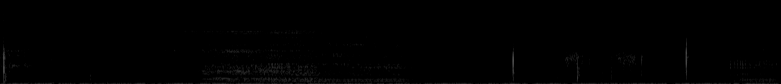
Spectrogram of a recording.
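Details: Three people snoring at the same time in one room: low, rumbling overlapping snores over steady room noise, with soft snorts and brief clicks.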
